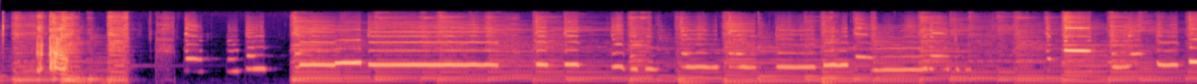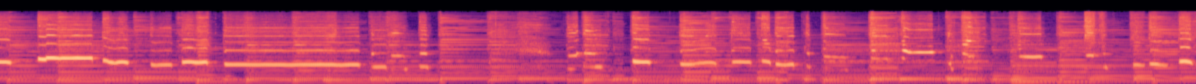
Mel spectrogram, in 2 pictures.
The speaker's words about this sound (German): Und auf Sunset Boulevard pfeife ich ein Lied für dich.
